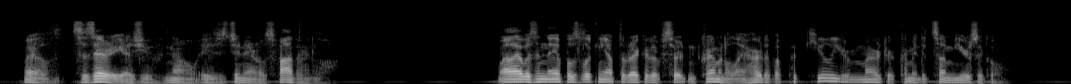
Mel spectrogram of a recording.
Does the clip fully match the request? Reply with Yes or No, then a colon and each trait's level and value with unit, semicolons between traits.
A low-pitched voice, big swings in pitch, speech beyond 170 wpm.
Yes: low, 100 Hz; wide, 5.9 semitones; average, 185 wpm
